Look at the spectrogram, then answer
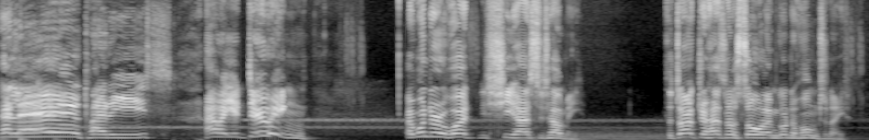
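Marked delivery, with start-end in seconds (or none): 0.0-3.1 eerie, unsettling, creepy woman's voice. Describing a game scene, imitating a creepy lady outside: imitating a creepy lady. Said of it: "creepy lady outside going".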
